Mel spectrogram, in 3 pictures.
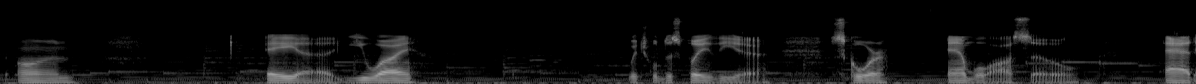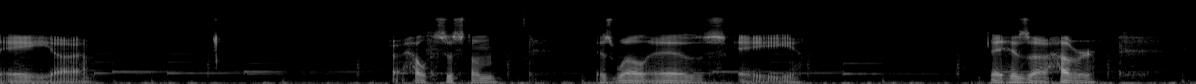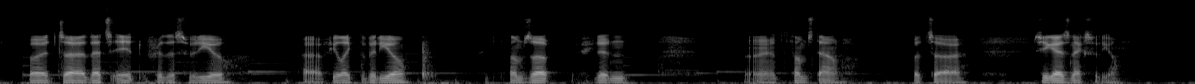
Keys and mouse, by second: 23.9-25.0 typing, 26.5-27.7 typing.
